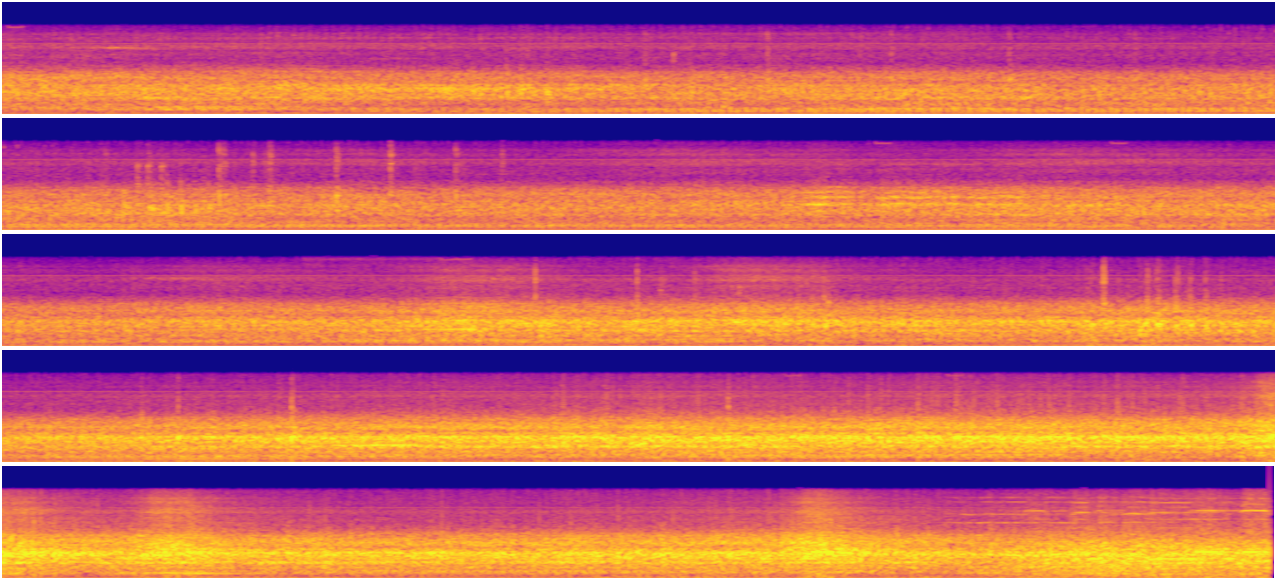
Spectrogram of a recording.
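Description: Jeep Wrangler engine and road noise heard from inside the cabin. It is a steady drone that grows louder from about halfway through as the Jeep picks up speed, with a few brief knocks near the end.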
